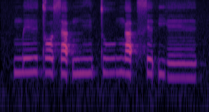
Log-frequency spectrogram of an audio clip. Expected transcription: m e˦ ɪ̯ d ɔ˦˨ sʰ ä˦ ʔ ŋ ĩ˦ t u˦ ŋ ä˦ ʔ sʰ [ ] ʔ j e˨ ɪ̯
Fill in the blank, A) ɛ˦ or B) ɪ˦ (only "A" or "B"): B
